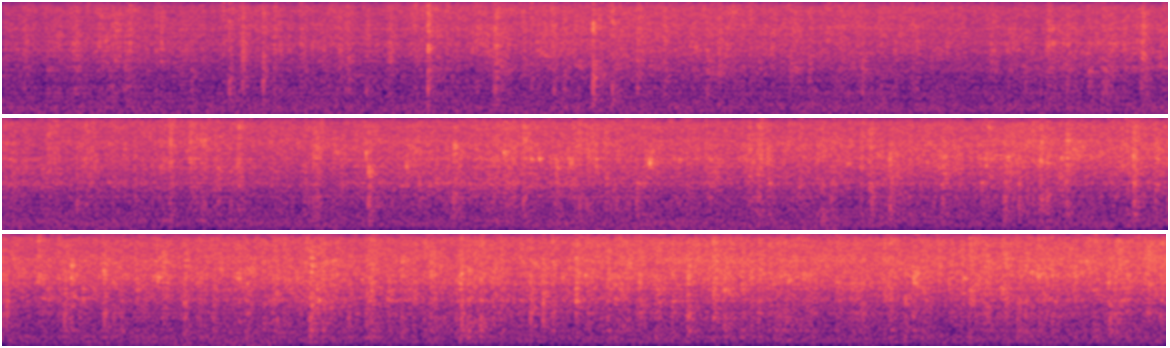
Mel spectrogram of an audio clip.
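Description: Scallops searing in a hot pan after being pressed down, a steady bright sizzle and crackle that grows slightly denser over time, with no voices.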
